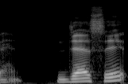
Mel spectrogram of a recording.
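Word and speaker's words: hedge: हेज, क्या इसका उच्चारण क्या होगा? तो इसको हम लोग पढ़ेंगे हेज। इसलिए डी के बाद जी है।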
